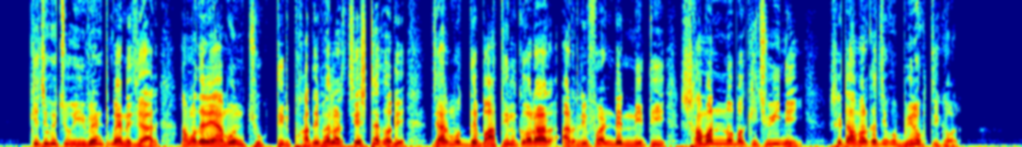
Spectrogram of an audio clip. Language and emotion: Bengali, disgusted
